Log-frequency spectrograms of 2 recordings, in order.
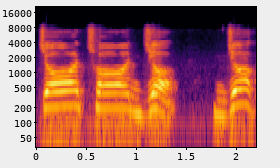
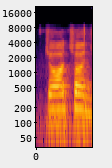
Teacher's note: तालु से बोला जाता है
